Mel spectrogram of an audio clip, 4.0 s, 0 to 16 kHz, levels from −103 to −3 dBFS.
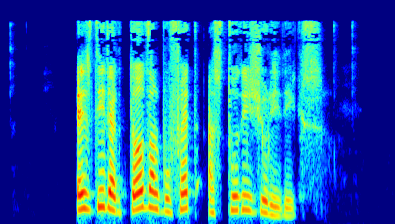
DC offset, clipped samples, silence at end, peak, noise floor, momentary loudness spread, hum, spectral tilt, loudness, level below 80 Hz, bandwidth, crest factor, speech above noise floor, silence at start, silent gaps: under 0.1%; under 0.1%; 0.75 s; -4 dBFS; -89 dBFS; 17 LU; none; -3.5 dB/octave; -24 LUFS; -80 dBFS; 11.5 kHz; 22 dB; 65 dB; 0.75 s; none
